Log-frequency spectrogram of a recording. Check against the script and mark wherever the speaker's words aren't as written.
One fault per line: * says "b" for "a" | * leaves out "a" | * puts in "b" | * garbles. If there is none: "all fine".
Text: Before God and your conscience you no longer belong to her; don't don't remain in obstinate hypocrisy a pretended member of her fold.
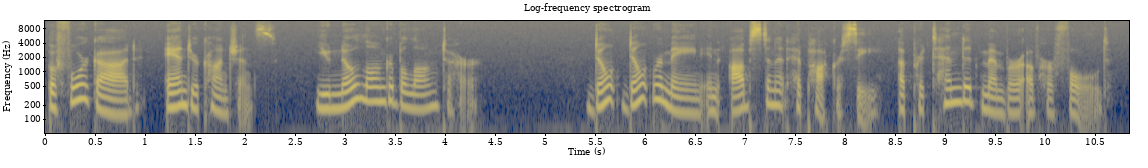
all fine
